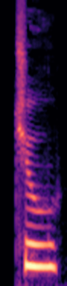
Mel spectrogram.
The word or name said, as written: tju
